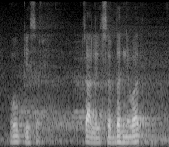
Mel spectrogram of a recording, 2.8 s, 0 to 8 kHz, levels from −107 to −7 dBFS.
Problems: constant background noise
